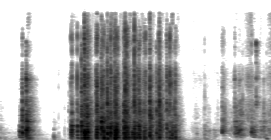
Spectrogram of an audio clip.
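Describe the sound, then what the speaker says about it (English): A deck of tarot cards riffled in one last shuffle, close and crisp: a short burst, then a longer dense rustling flutter, with a few light taps after. "I'm gonna give it one last shuffle."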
